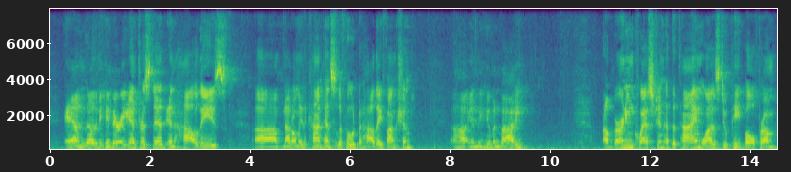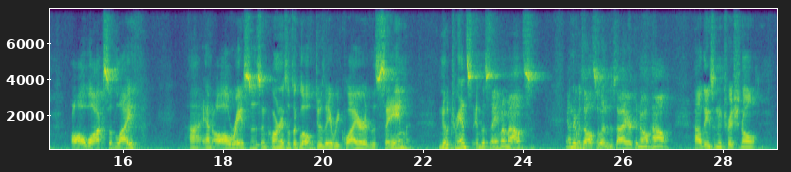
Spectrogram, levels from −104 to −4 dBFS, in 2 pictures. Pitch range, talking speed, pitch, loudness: 120-160 Hz, 145 wpm, 140 Hz, -16 LUFS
